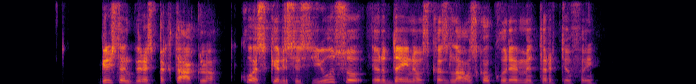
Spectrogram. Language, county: Lithuanian, Šiauliai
